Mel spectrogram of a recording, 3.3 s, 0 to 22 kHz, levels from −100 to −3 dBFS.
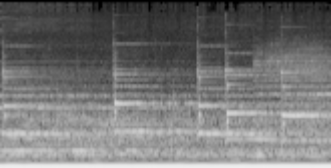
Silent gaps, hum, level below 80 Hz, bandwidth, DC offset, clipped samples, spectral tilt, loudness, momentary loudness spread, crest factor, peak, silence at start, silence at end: none; none; -12 dBFS; 6 kHz; under 0.1%; under 0.1%; -7 dB/octave; -16 LUFS; 1 LU; 8 dB; -4 dBFS; 0 s; 0 s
